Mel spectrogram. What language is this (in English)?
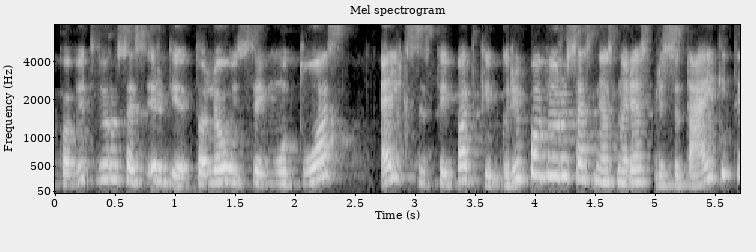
Lithuanian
